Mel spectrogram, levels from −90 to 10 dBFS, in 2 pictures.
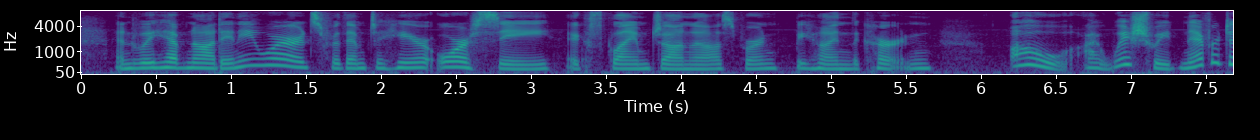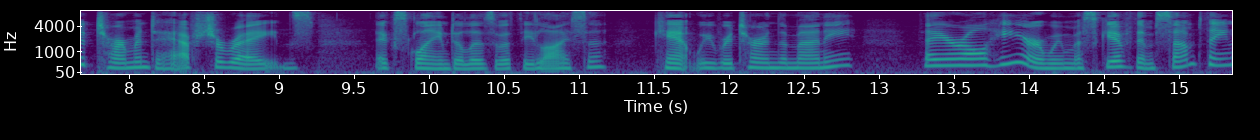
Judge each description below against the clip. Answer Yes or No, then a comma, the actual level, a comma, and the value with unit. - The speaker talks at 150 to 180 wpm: Yes, average, 170 wpm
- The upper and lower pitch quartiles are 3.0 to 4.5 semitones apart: Yes, average, 4.2 semitones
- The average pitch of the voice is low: No, high, 195 Hz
